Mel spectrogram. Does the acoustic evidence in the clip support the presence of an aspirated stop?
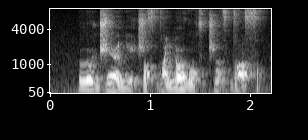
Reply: no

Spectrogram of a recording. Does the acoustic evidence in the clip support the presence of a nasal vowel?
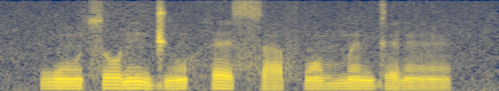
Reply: yes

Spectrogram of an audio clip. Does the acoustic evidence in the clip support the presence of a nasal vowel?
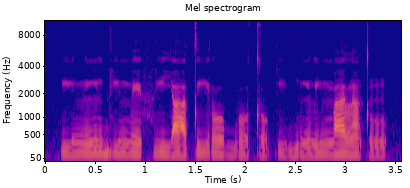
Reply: yes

